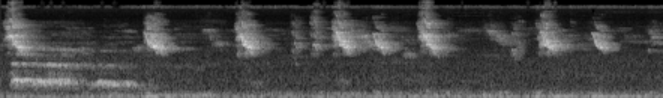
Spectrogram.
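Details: Sparrow calls: quick bursts of high, clipped chirps, some paired, over faint low hum; a brief lower whistled note opens the sequence.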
